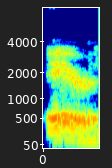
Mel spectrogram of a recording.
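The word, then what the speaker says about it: heir: to air is human it's a pun because air is spelled h e i r yep so since we're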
